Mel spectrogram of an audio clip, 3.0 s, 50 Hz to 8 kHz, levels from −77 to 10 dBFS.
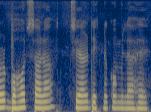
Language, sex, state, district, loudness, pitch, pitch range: Hindi, male, Assam, Sonitpur, -16 LUFS, 165 Hz, 160-175 Hz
